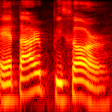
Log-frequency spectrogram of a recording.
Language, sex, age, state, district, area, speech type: Assamese, male, 30-45, Assam, Nagaon, rural, read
